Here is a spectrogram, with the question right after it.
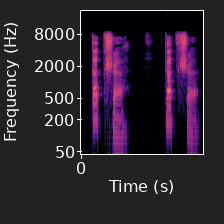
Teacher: The first combined consonant of Sanskrit is Halanta ka plus retroflex sh, which forms ksha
